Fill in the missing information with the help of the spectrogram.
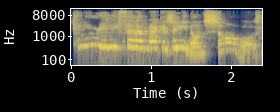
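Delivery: high, doubting voice, lightly played; mock incredulous asker. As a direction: ask it in high disbelief. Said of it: "They say".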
